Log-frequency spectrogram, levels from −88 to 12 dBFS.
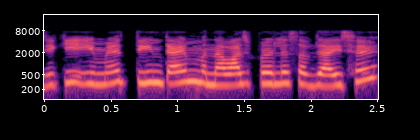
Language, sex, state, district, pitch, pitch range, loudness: Maithili, female, Bihar, Samastipur, 290 Hz, 265-305 Hz, -15 LUFS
